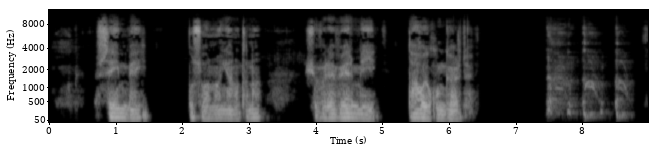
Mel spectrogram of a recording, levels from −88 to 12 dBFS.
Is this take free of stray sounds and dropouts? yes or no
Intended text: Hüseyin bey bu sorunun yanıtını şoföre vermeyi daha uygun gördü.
no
